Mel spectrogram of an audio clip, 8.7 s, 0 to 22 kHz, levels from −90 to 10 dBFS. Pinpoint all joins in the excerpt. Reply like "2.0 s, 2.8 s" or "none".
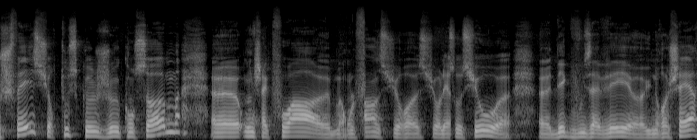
3.2 s, 4.6 s, 5.6 s

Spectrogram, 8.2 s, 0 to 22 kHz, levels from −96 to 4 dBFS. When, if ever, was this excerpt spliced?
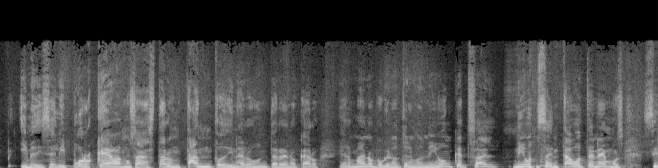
none

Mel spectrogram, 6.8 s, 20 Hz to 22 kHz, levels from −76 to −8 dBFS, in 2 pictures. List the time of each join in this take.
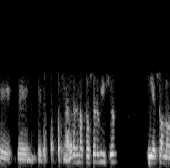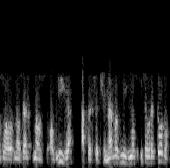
4.9 s

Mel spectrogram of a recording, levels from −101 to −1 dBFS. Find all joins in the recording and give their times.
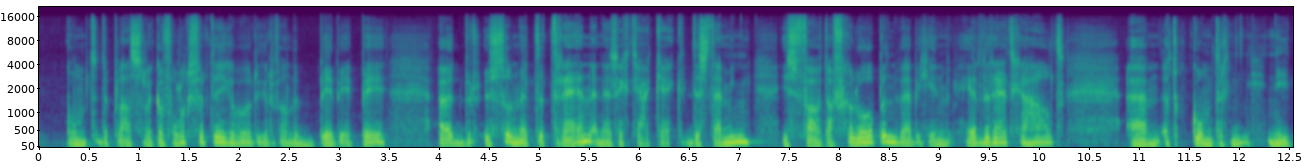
none

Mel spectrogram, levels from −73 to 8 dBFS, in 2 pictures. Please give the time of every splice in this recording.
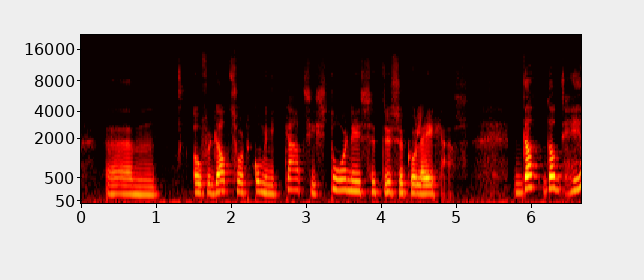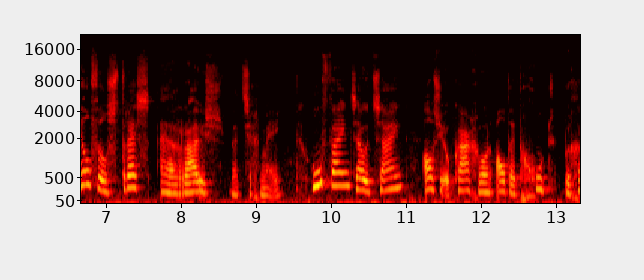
5.7 s, 6.4 s, 11.2 s

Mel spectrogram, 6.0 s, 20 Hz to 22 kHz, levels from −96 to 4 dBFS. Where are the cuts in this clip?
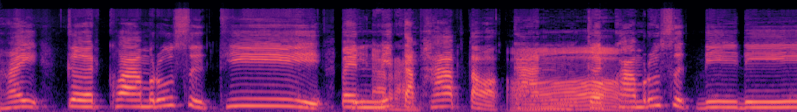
2.5 s

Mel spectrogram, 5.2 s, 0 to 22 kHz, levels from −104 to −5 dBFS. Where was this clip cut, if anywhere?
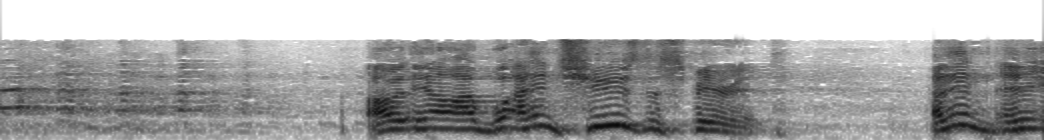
2.1 s

